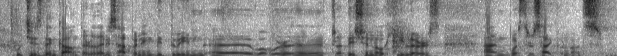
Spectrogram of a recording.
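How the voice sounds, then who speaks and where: A man at a medium pitch, fairly quick, with very even loudness, fairly even intonation and noticeable background noise. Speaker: researcher on ayahuasca, NGO worker. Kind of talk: conference talk. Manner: very fast.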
